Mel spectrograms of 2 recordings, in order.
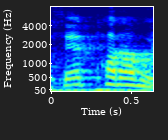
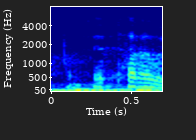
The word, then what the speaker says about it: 세타: 이거 세타라고 읽어요. 세타라고 읽으시면 됩니다.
